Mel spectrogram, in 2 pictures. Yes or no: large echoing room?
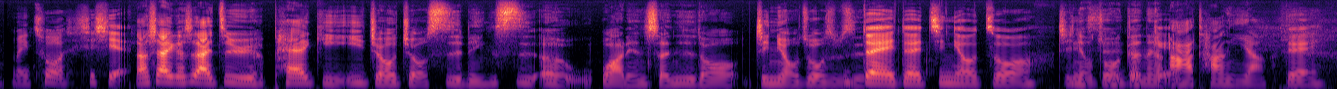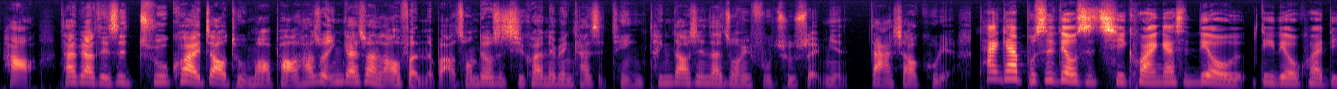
no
